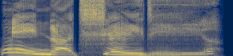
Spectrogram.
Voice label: Female Geist Play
